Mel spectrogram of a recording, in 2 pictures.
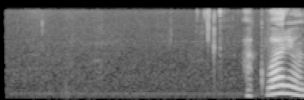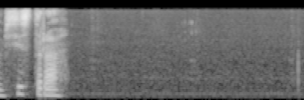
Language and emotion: Russian, neutral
